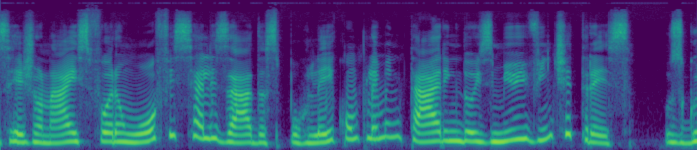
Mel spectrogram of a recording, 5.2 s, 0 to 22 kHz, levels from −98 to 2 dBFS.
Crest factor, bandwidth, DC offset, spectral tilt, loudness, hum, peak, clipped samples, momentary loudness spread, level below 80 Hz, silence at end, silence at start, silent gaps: 16 dB; 16 kHz; under 0.1%; -4.5 dB/octave; -23 LUFS; none; -8 dBFS; under 0.1%; 7 LU; -76 dBFS; 0 s; 0 s; none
